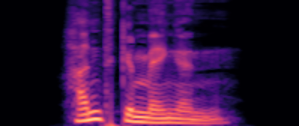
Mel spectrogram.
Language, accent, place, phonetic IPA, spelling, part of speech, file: German, Germany, Berlin, [ˈhantɡəˌmɛŋən], Handgemengen, noun, De-Handgemengen.ogg
- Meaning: dative plural of Handgemenge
